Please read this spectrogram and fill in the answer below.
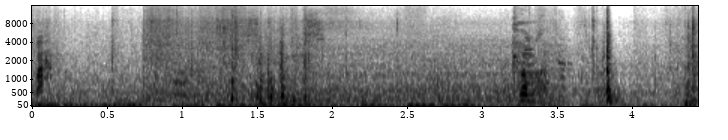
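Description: Rushing noise inside a 4x4's cabin, with a few light clicks, then a sharp click near the end as the rear door's inside handle and latch are pulled.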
